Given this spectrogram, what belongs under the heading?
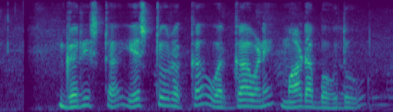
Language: Kannada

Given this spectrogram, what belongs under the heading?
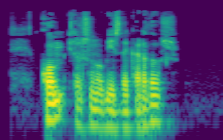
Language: Catalan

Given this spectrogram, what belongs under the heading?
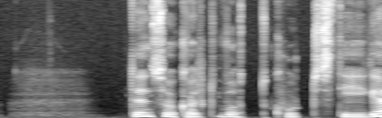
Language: Norwegian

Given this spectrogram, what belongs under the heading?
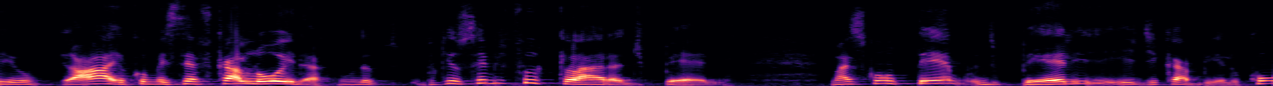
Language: Portuguese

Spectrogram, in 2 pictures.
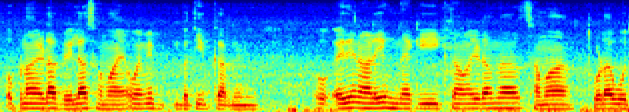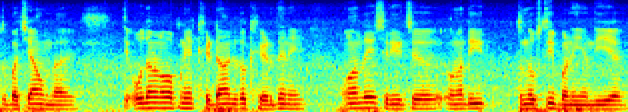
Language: Punjabi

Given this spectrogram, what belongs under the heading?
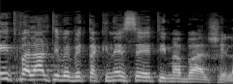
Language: Hebrew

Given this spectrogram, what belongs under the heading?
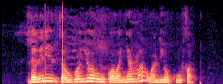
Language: Swahili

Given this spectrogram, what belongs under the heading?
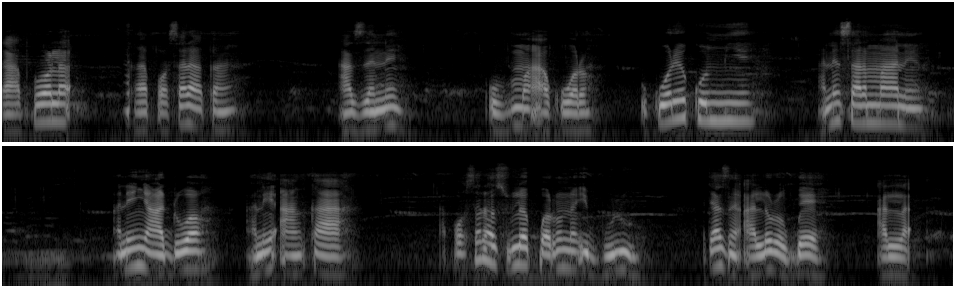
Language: Southern Dagaare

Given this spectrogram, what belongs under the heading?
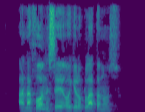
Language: Greek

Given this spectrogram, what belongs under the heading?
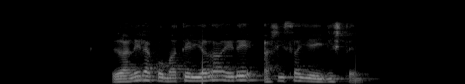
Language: Basque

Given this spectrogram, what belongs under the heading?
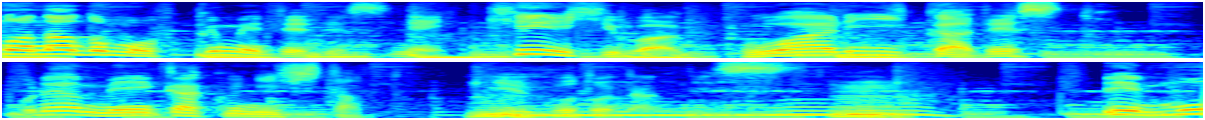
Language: Japanese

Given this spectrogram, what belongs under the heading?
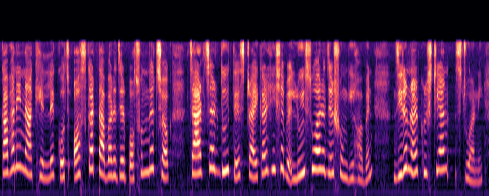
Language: Bangla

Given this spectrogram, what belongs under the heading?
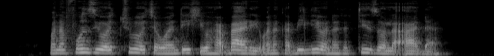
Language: Swahili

